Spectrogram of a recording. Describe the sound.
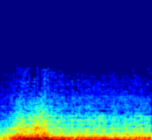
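A car accelerating hard during a chase makes a loud, continuous, low engine roar with a rumbling harmonic tone. It holds steady and powerful for about two seconds, with no voices.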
